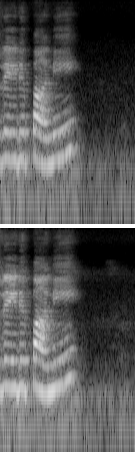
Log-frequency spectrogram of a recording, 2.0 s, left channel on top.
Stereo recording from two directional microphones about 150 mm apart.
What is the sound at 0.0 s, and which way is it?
Speech, 20° left (ahead or behind).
